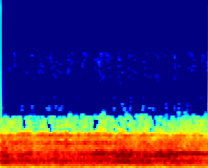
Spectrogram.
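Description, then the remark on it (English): A moving steam train grinds along the rails as its brakes are slammed on, a loud, steady hissing roar that holds constant throughout, with no voices. “When they were a few hundred yards away, he once more slammed on the brake.”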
